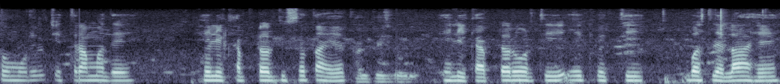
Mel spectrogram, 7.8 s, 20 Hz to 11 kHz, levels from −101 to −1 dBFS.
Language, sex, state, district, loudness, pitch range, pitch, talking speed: Marathi, male, Maharashtra, Dhule, -21 LUFS, 160-170 Hz, 165 Hz, 85 wpm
